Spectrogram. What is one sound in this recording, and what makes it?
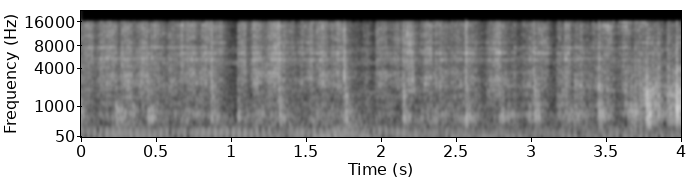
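A machete chops into bamboo with sharp knocks.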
